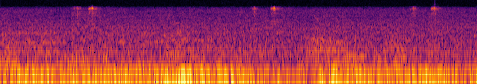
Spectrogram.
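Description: Near silence: faint room tone with a couple of soft computer mouse clicks, about half a second in and again near the middle.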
